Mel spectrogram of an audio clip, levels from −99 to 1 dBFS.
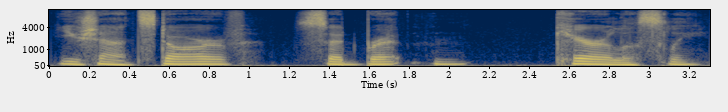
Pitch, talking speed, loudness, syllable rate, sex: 140 Hz, 110 wpm, -21 LUFS, 4.2 syllables/s, male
